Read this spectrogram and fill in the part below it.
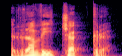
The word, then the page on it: रवि-चक्र: Hindi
